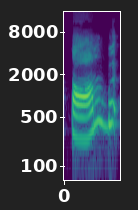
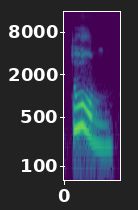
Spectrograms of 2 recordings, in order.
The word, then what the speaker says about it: tomb: let me read it it's not tom it's tomb you don't say the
